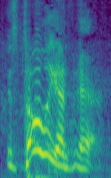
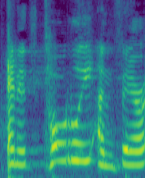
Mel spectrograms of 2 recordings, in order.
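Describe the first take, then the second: First: "totally unfair" said through a laugh. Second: Said in the usual way. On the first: Shown as a demonstration. The speaker repeats that rewards are unfair, laughing.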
